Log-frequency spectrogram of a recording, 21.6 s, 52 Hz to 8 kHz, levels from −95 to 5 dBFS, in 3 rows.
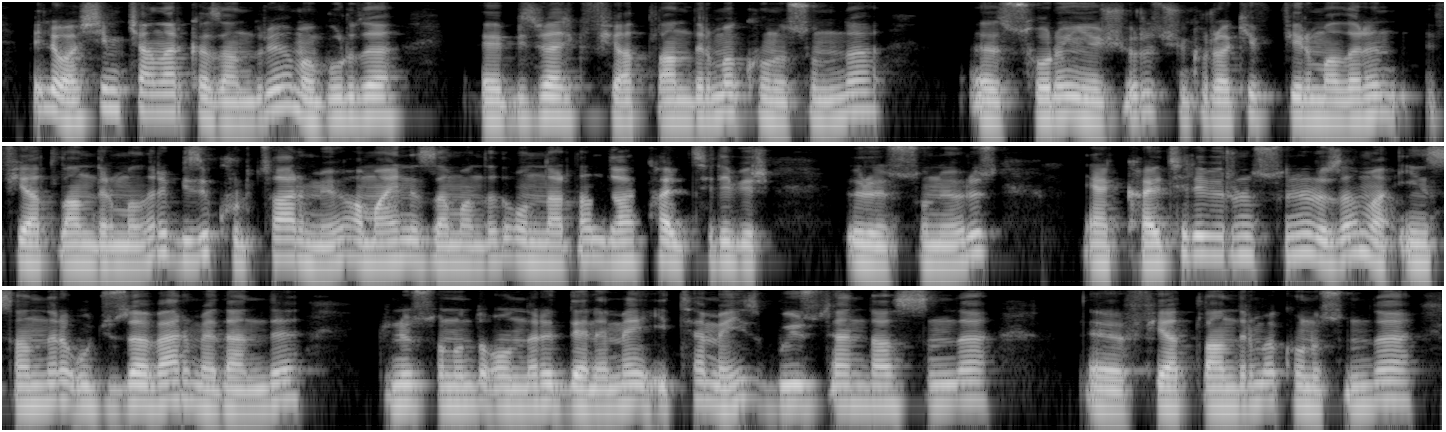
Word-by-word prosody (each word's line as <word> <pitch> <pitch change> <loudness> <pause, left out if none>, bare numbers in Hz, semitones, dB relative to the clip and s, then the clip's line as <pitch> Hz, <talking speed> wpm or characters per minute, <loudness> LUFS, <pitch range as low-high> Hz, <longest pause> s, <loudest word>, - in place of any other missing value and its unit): belli - - +3
başlı 120 +10 +3
imkânlar 150 -3 +1
kazandırıyor 120 - +1
ama 120 - +1
burada, 130 +1 +2 0.4
eee, 115 0 +2
biz 125 +1 -6
belki 130 -1 +3
fiyatlandırma 120 +3 0
konusunda, 125 +7 -2 0.5
eee, 115 - +4
sorun 125 +3 +1
yaşıyoruz. 130 +3 -1
Çünkü 120 0 -9
rakip 135 +4 -1
firmaların 130 +2 +1
fiyatlandırmaları 120 +2 +1
bizi 150 +6 -1
kurtarmıyor 130 -1 -1
ama 120 -2 +3
aynı 130 +2 +1
zamanda 115 0 -1
da - - -4
onlardan 130 0 -1
daha 130 +1 +1
kaliteli 125 0 0
bir 115 0 -4 0.3
ürün 115 -2 +2
sunuyoruz. 115 +10 -2 0.4
Ya, 120 -1 0
kaliteli 120 +7 +2
bir 160 - -2
ürün 160 +1 -2
sunuyoruz 155 -3 -1
ama 165 +3 +2
insanlara 130 +4 0
ucuza 130 +1 +2
vermeden 115 -5 +2
de 155 +2 0 0.4
günün 135 0 0
sonunda 130 0 -1
onları 125 +2 +1
denemeye 125 +2 +3
itemeyiz. 140 -1 -3
Bu 130 - +2
yüzden 135 -1 -1
de - - +3
aslında, 135 +3 -1 0.5
eee, 115 -1 +3
fiyatlandırma 120 +3 +1
konusunda 130 +4 -2
130 Hz, 145 wpm, -23 LUFS, 120-135 Hz, 0.5 s, eee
